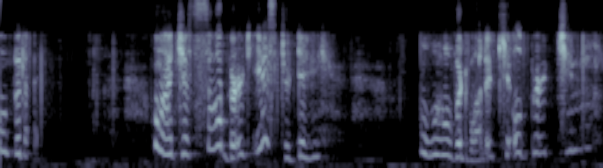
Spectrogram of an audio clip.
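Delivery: tearful voice. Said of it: "don't cry, [name]".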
